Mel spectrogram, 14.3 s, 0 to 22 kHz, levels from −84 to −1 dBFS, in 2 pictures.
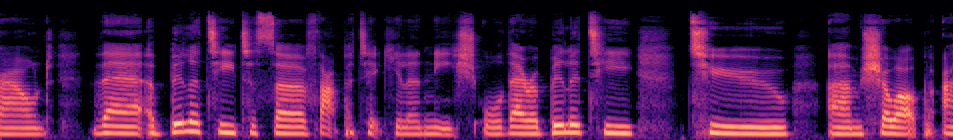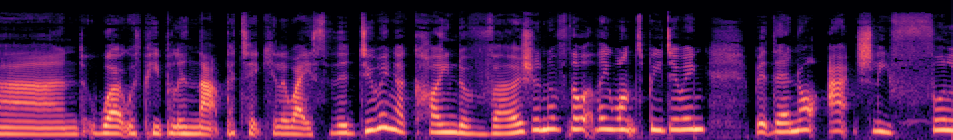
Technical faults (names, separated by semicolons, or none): none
